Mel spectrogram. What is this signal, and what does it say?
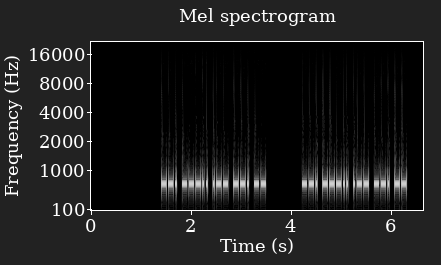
Morse code, heard as a keyed tone, about 36 wpm, 700 Hz. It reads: G8WGM G8WGM
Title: DXCC-100 Call Signs - 5 Characters - Repeated 3x - 35wpm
